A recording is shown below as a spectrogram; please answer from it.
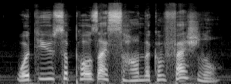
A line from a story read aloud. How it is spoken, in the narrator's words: exclaim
